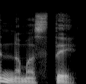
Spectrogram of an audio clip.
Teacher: विसर्ग भी उसी स में बदलेगा जो दांत से बोला जाता है। यानी दंत्य स और शब्द बन जाता है नमस्ते।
